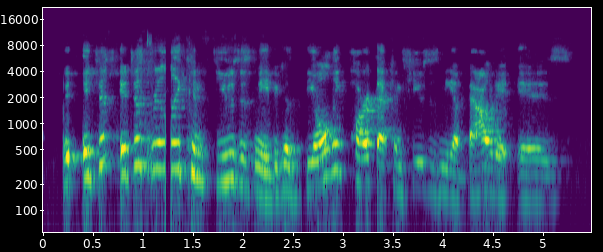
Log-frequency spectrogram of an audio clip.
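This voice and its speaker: Delivered at a moderate pace, this voice has an American accent, very wide pitch swings and vocal fry. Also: woman. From New York City (Bronx, Brooklyn). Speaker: podcast co-host. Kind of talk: casual chat. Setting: livestream.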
